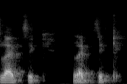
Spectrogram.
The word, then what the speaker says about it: Leipzig: i pronounced leipzig properly lapses uh well people that live here say like right but it's officially it's leipzig but you can say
